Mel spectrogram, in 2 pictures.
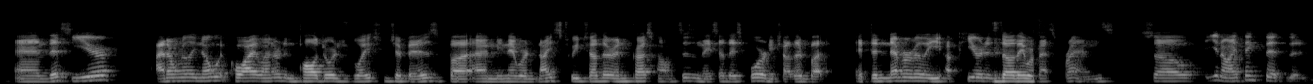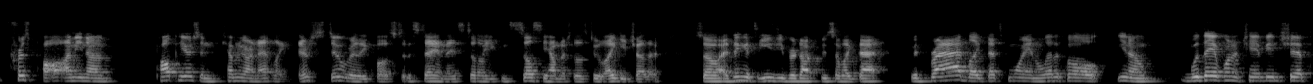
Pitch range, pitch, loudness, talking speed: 140-160 Hz, 145 Hz, -32 LUFS, 250 wpm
